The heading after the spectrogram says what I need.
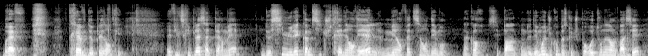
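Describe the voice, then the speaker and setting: A French man speaks straight to his viewers as a trading coach, his voice sitting a little high for a man. He talks casually and with energy, addressing them like pals and dropping conspiratorial asides. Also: fast talker, a little mellow. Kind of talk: casual direct-to-camera advice.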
